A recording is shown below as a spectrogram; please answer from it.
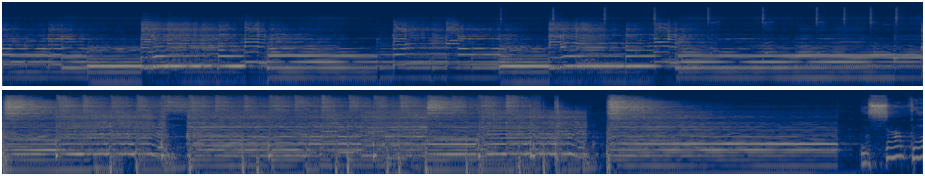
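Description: Live rock band playing an instrumental intro: an electric guitar rings out a riff of held notes for about the first half, then the drums and full band come in with crashing cymbals. The band breaks off for an instant about ten seconds later, then stops just before the end.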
